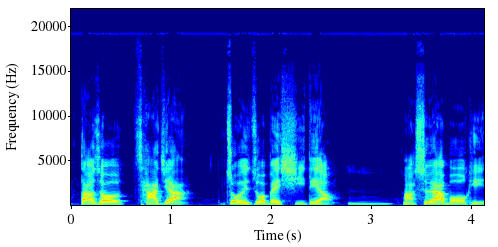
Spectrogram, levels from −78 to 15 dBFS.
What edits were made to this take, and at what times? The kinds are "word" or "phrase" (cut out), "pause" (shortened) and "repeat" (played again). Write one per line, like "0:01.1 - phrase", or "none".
none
